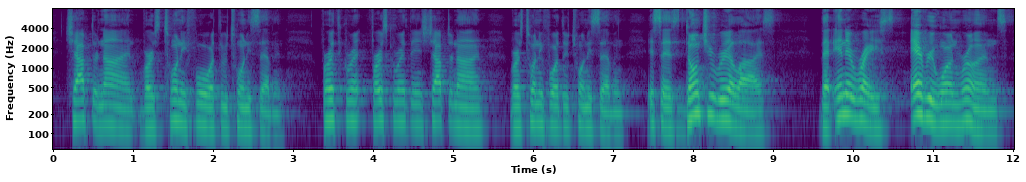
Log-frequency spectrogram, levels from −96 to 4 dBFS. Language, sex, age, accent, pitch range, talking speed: English, male, 30-49, American, 130-175 Hz, 130 wpm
